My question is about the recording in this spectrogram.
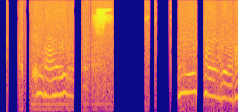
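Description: Near silence, with a few very faint, high-pitched wavering cries: one early on, and another starting near the end.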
